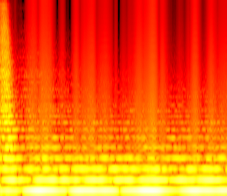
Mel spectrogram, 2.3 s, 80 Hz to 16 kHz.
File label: SYNTH SYMPH; Pro-Rec - Synthsonic; Z1 PADS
